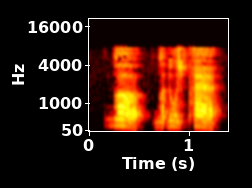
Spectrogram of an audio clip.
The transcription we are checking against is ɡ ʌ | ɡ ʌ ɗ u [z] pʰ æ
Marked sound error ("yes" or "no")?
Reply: no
